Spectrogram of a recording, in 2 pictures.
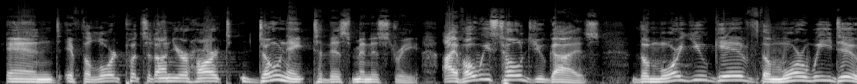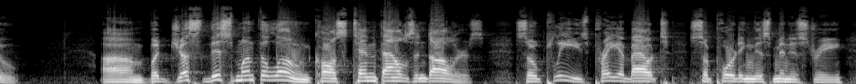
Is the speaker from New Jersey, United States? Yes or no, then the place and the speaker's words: yes; New Jersey, United States; In New Jersey, my home state of New Jersey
